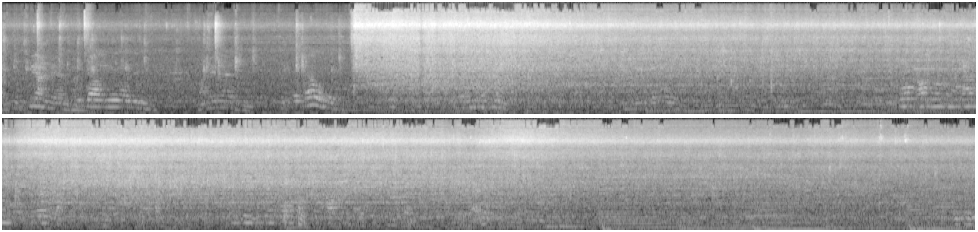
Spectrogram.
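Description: Tap water gushes into a vessel while jackfruit pieces are set soaking before cooking a Malvani-style vegetable dish; the steady hissing rush starts a few seconds in and keeps running under a person talking.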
